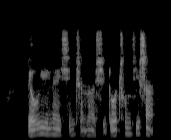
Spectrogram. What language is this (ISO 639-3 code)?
zho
